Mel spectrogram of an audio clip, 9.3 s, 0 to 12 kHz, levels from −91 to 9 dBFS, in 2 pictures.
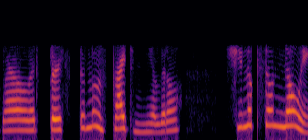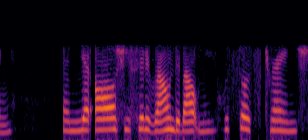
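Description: The clip is speech, and the whole of it has passed through the G.723.1 codec. Nothing reaches above about 3.8 kHz, and the usable band runs from roughly 250 Hz to 3.6 kHz. The result is muffled and thin. The coding damage is heavy. The codec works on 30 ms frames and updates its voice model slowly, so consonants smear and the tone turns hoarse. The sound points to a bitrate near 6 kbit/s.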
